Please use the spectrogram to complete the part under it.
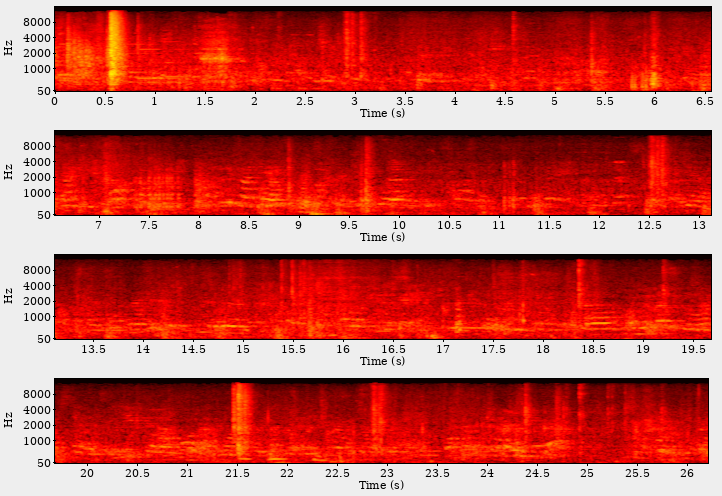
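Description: Paper sheets rustle and flutter.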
